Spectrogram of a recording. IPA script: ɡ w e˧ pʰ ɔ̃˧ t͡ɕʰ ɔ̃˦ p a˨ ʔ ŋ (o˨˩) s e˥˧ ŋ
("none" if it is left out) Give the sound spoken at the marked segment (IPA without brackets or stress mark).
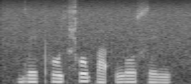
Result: o˧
